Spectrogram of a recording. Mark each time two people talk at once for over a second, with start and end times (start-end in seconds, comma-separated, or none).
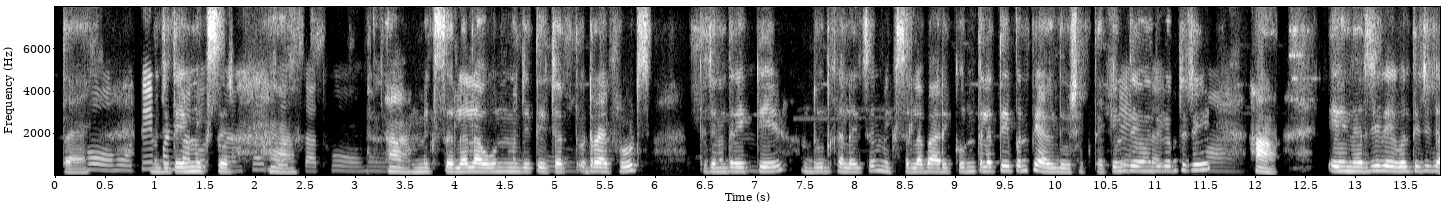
0.9-2.4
